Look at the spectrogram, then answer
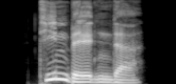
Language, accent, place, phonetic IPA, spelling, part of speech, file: German, Germany, Berlin, [ˈtiːmˌbɪldəndɐ], teambildender, adjective, De-teambildender.ogg
- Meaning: inflection of teambildend: 1. strong/mixed nominative masculine singular 2. strong genitive/dative feminine singular 3. strong genitive plural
